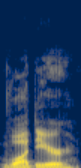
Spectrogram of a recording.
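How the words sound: It is said the French way.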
